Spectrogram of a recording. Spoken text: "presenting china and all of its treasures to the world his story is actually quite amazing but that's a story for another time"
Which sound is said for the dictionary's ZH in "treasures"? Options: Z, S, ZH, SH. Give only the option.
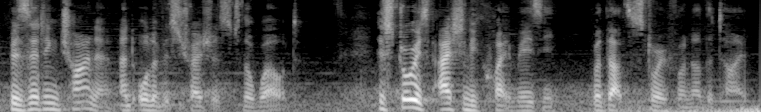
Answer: ZH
